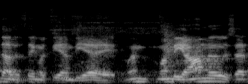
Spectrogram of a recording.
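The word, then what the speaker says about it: Wembanyama: One other thing with the NBA, Wembyama, is that how you say his name?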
